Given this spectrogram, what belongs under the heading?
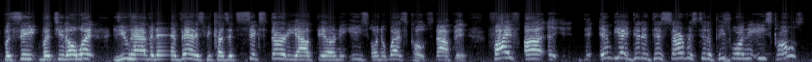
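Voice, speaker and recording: Sports show host, man, high bright voice, animated and insistent. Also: fairly quick, no echo, lo-fi sound. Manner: animated, pushes his point. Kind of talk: casual sports debate.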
